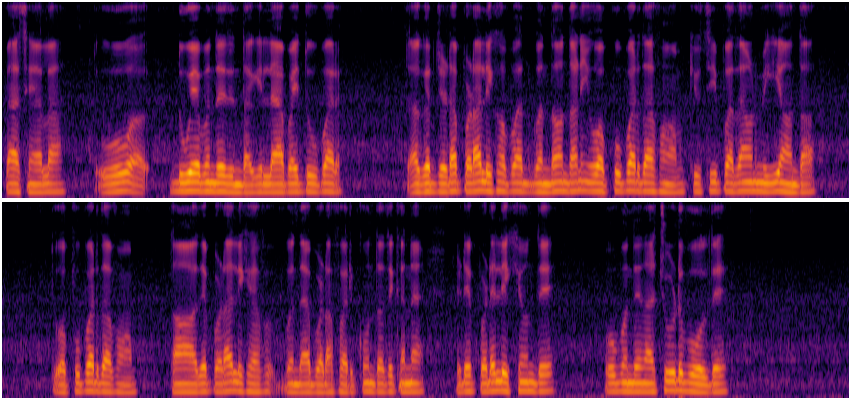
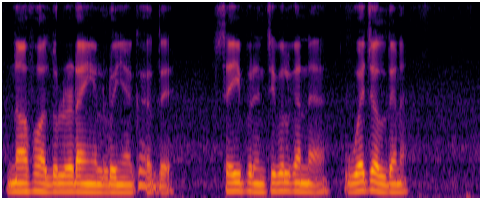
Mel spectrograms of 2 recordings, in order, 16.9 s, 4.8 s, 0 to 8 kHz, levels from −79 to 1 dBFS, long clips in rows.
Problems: constant background noise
